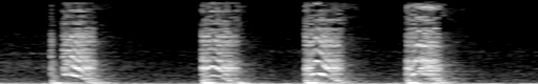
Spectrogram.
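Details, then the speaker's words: Miata with newly installed NRG steering wheel and quick release: four short sharp squeaks about a third of a second apart from the hub area as the wheel turns; owner suspects it was tightened too hard, unconfirmed; steering wheel squeak. "That don't sound good. Yeah, I think I tightened it too hard."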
